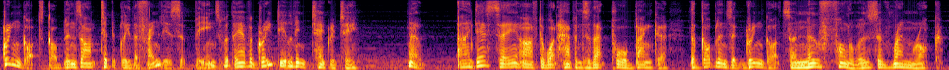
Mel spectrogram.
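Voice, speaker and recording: An actor playing an elderly, cautious and kindly British wizard professor, speaking in measured, formal phrases in a video game. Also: male voice, mid-range voice, big pitch swings, gravelly, husky, faint music behind, heavily acted. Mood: firm. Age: older. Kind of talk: video game cutscene acting.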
